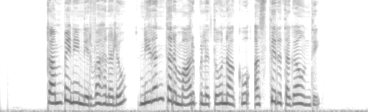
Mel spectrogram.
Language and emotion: Telugu, sad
